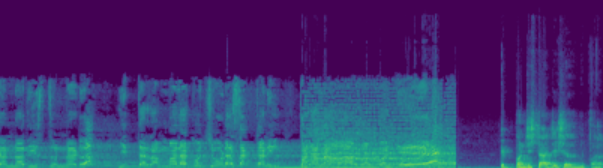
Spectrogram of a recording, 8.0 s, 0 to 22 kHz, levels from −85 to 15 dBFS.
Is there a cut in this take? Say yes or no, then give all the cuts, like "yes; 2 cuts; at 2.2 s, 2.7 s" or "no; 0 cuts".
no; 0 cuts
